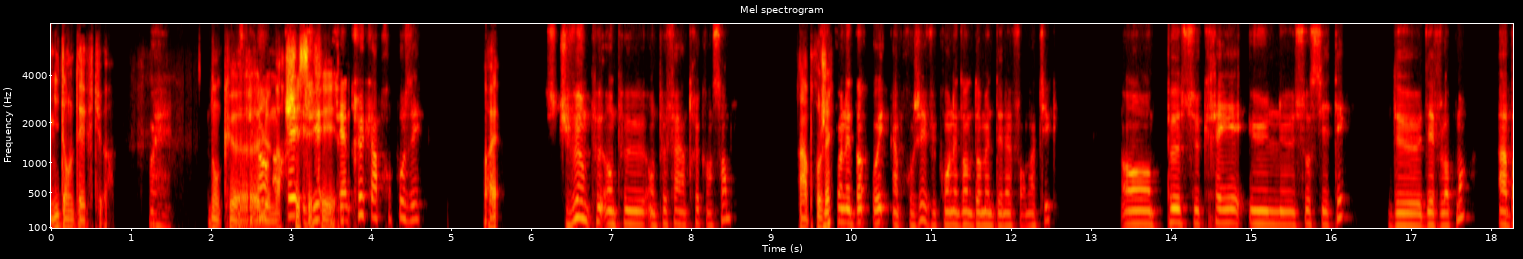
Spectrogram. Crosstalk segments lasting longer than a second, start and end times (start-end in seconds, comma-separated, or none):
2.3-3.6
